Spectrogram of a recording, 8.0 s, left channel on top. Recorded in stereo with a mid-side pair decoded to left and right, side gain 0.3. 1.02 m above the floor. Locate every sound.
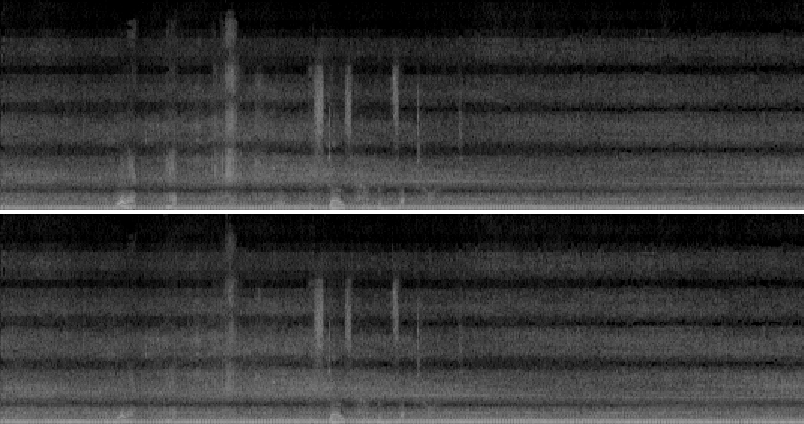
0.0 s a lawn mower: 25° right
1.1 s a zipper: 60° left
3.1 s a woman speaking: 15° left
